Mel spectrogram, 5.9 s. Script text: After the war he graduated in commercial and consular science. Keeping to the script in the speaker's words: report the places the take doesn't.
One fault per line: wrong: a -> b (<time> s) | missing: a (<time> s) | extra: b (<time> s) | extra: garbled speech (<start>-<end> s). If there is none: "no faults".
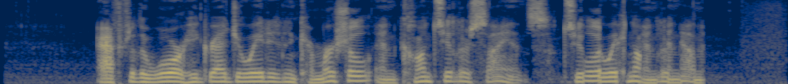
extra: garbled speech (4.2-5.3 s)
